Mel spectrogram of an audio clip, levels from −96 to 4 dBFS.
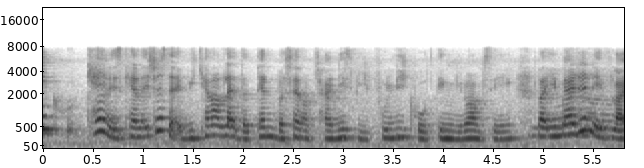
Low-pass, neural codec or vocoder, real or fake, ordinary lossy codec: none; none; real; none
